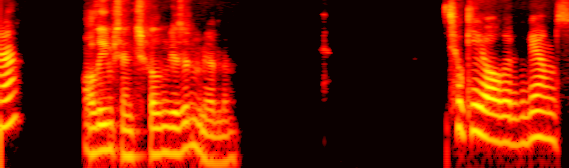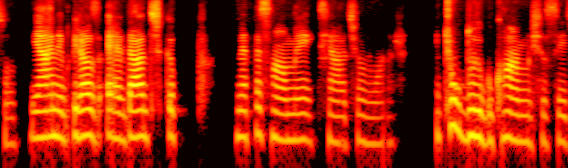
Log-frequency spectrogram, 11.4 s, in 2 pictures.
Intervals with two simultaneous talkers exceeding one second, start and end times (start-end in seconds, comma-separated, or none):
none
